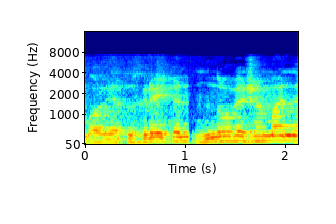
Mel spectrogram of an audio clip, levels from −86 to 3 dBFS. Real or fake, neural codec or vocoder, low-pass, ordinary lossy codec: real; none; 7.2 kHz; AAC, 96 kbps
